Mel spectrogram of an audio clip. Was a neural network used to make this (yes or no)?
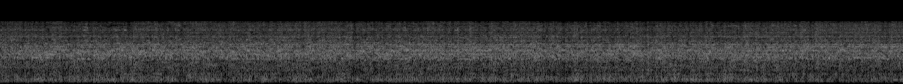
yes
